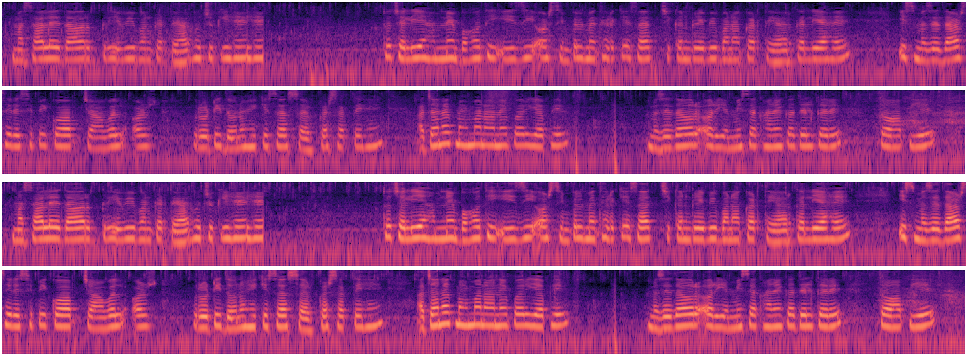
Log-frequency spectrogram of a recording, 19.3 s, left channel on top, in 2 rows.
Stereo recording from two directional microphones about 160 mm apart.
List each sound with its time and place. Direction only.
0.1 s a woman's voice: 25° right (ahead or behind)
3.8 s a woman's voice: 20° right (ahead or behind)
